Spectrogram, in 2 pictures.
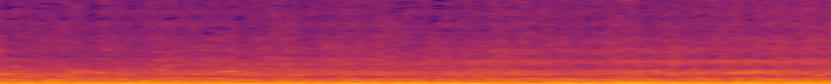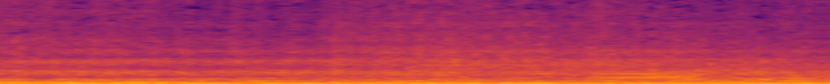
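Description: Busy outdoor pedestrian-area ambience: voices of passers-by over a steady low rumble, with one voice standing out briefly near the end.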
